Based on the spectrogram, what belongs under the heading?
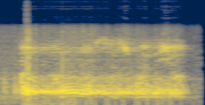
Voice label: voice changer force; ROTS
